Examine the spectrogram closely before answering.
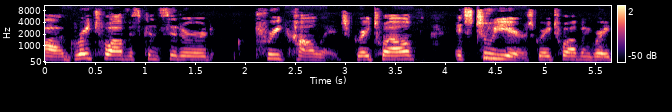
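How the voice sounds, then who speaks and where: A woman's somewhat breathy voice, dark and mellow in tone, with ordinary pitch variation, a moderate pace and a dry, close sound with no echo. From Quebec, Canada (Montreal). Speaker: singer. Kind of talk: interview.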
